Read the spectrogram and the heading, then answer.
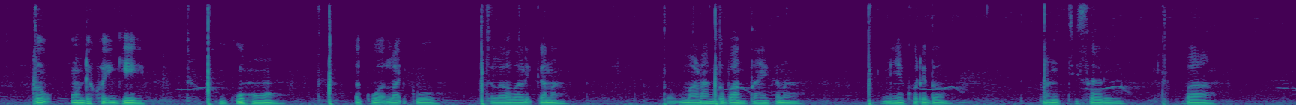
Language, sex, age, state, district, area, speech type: Santali, male, 18-30, West Bengal, Uttar Dinajpur, rural, spontaneous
